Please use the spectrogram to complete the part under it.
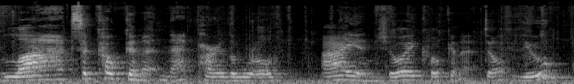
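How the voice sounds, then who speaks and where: A woman reading a children's picture book aloud as a library storyteller, pausing for chatty asides and questions to young listeners. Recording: roomy, distant mic with clear low rumble noise.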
